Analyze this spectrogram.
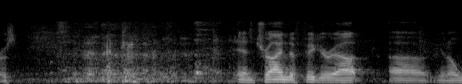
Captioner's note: laugh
